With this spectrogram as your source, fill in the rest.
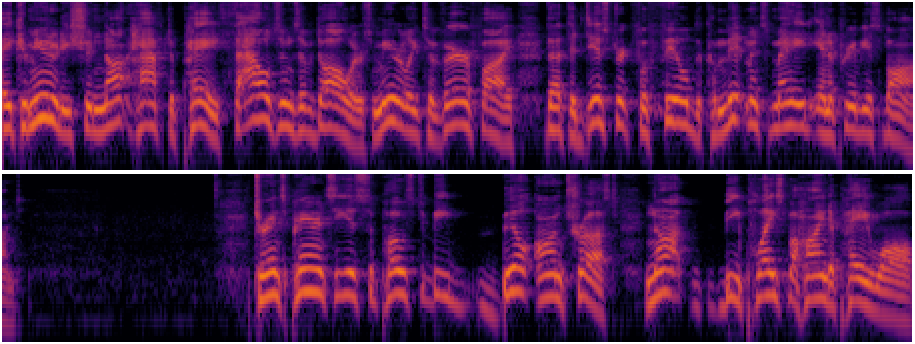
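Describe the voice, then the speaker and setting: Loud and high-pitched, a man with an American accent talks at a moderate pace, with a dark, mellow tone and lively intonation. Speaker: member of the public addressing school board. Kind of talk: prepared statement at public meeting. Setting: school board meeting.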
